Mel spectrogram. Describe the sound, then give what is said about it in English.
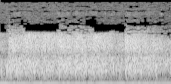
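Gunfire from a sheriff's posse shooting over outlaws' heads during a raid on a ranch: a dense, crackling volley of many overlapping shots that keeps up without a pause. “The sheriff and his posse, firing over the outlaws' heads, moved in on them before the crooks knew what happened.”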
